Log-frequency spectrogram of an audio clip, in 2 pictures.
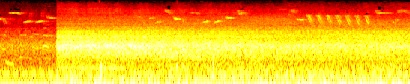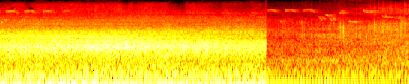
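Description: A loud, steady rushing noise that starts suddenly about a second in and cuts off suddenly near the end, over the low, steady hum of an idling narrowboat engine, with birds chirping.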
